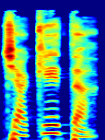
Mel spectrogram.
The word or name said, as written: chaqueta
